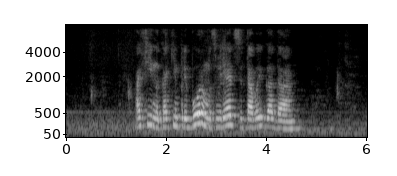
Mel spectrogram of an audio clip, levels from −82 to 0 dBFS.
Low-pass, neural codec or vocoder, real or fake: 7.2 kHz; none; real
